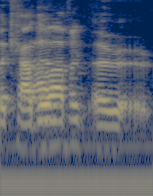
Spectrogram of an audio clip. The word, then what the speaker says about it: McAdam: That's Tom McAdam rhymes with Adam.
